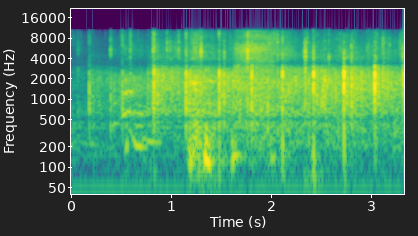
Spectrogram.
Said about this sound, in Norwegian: Jeg bruker alltid si det, dere må bestemme dere. Enten må dere klappe ordentlig, eller så må dere la være. Skal dere klappe for det? Ja.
